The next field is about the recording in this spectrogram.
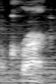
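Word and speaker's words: craic: course, go forth and have the crack. Good food, good drink with good friends. It's spelled like C-R-A-I-C.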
